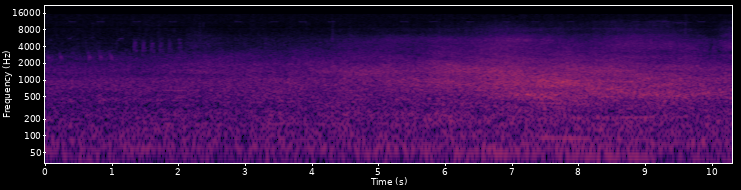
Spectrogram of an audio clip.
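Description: A passing vehicle: its noise swells over several seconds to a peak about seven seconds in, then fades.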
